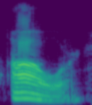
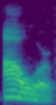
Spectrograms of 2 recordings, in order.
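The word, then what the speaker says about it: hour: é House e house no caso de hora é our você não pronunciou h não é Raul é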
